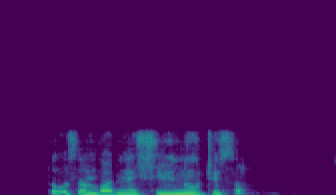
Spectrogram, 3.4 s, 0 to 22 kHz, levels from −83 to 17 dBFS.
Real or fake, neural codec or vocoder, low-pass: fake; codec, 24 kHz, 3 kbps, HILCodec; 7.2 kHz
